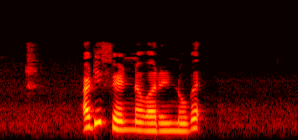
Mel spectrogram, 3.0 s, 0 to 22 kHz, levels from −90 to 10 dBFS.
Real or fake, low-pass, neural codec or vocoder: real; 7.2 kHz; none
